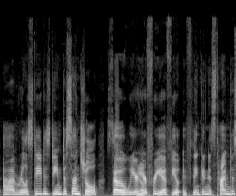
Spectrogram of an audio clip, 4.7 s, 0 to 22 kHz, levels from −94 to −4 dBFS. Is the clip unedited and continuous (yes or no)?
no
